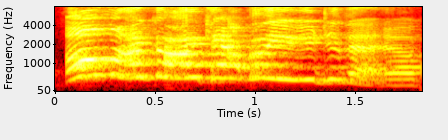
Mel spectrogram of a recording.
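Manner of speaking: mock emotional shriek, pitched high and loud; overly emotional outburst. Shown as a demonstration. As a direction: ham up a hysterical overreaction. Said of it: "every time you speak your mind, it's emotional".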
